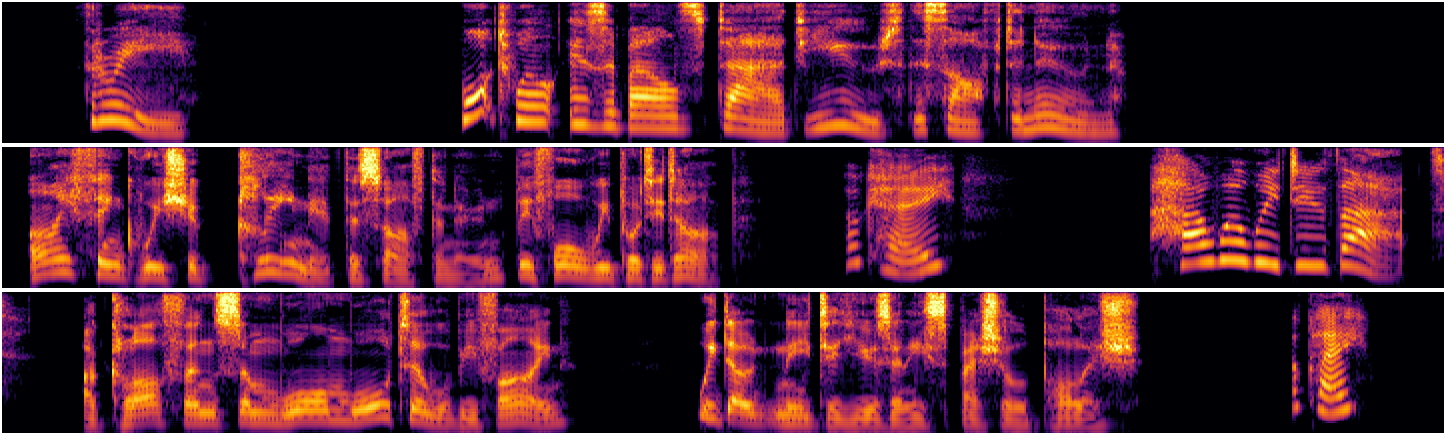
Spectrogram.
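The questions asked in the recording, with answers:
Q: What will Isabel's dad use this afternoon?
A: a cloth and some warm water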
